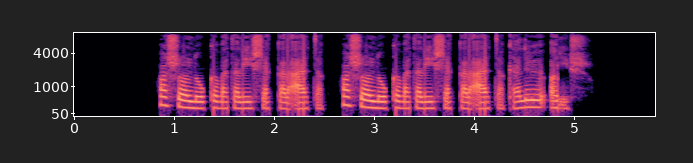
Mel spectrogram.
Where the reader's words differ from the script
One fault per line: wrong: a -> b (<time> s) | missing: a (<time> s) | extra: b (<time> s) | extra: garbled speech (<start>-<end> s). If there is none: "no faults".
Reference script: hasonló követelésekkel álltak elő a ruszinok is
extra: hasonló követelésekkel álltak (2.6 s)
missing: ruszinok (4.8 s)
